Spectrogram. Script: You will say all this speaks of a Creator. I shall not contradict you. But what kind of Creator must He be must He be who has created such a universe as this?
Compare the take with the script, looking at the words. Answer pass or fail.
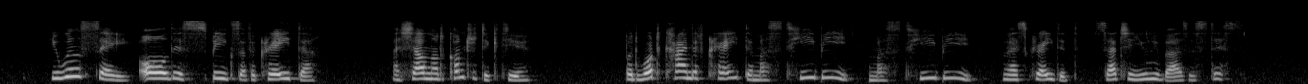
pass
